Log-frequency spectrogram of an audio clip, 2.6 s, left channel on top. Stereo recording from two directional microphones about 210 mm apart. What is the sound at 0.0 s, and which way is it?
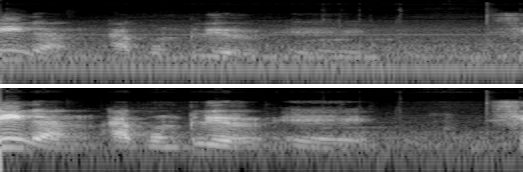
A man's voice, 90° right.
